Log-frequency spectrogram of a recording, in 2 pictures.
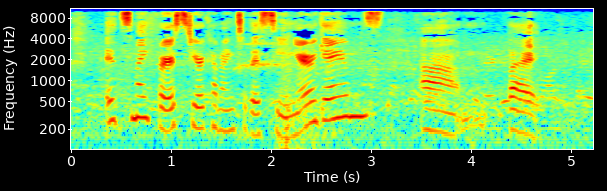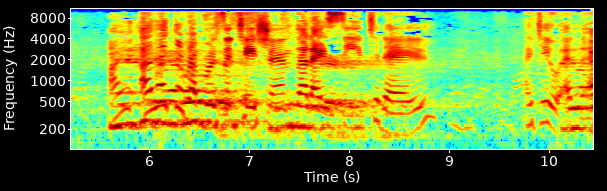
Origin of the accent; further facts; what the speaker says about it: Kiana, Alaska, United States; I'm from Kayana, Alaska, north.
